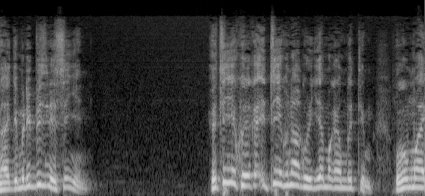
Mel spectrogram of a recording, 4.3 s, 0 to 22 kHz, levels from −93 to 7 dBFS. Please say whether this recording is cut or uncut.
uncut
